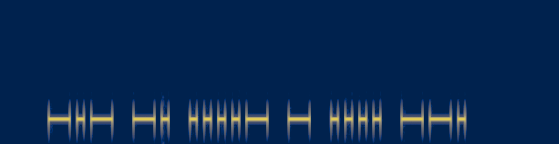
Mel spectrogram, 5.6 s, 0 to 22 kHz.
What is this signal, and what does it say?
Morse code, heard as a keyed tone, about 17 wpm, 700 Hz. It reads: KN4THG
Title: USA Call Signs - 6 Characters - 2x Character Spacing - 17wpm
